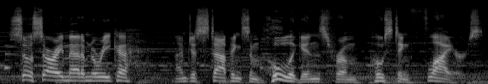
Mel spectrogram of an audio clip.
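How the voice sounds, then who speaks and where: An actor voicing a stern, stubborn, officious police officer in a video game. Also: male voice, fairly high pitch, animated, normal speed, bright, forceful tone, faint music behind. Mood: apologetic. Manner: accusing, officious.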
